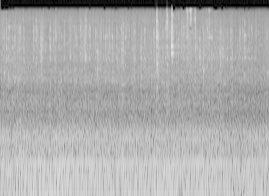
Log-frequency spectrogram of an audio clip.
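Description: A key turns in a metal lock.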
